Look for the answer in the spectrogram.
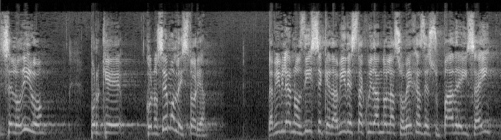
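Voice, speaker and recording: A man's voice: extremely high pitch, fairly bright tone, big-room sound. A male pastor preaching a sermon, telling a story dramatically and acting out the voices he quotes. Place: church.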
